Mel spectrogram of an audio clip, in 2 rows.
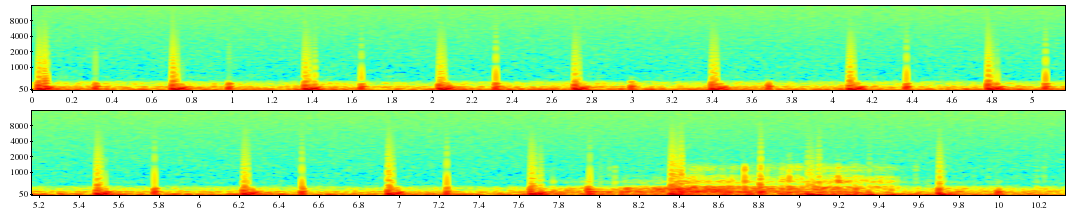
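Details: Stethoscope recording of own heart after a 10km run, lying on a daybed leaning on the left side while controlling breathing: strong, regular lub-dub about 87/min with breath noise late; normal, forceful heartbeat after exercise.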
